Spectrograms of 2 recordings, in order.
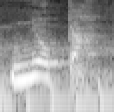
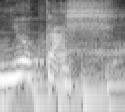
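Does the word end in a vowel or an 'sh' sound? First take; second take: vowel; sh sound. First: The word ends on a vowel sound. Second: The word ends with an 'sh' sound. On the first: The speaker calls it right. "Les Bantous prononçaient ça Nyoka" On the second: The speaker calls it wrong. "on ne peut pas dire Nyokash"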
